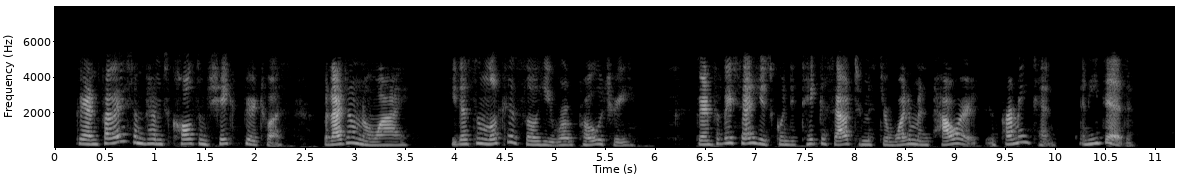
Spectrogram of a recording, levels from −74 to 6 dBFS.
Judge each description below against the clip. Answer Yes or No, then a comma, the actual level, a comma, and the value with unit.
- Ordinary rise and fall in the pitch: Yes, average, 4.9 semitones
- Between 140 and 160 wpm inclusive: No, fast, 205 wpm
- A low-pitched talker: No, high, 245 Hz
